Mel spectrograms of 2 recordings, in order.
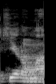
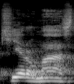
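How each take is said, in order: First: The final s of más is dropped. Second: The final s of más is pronounced.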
